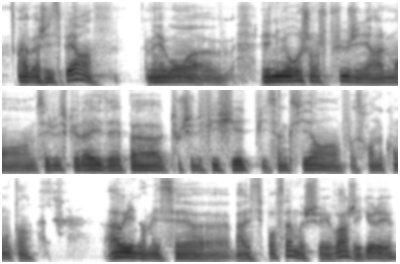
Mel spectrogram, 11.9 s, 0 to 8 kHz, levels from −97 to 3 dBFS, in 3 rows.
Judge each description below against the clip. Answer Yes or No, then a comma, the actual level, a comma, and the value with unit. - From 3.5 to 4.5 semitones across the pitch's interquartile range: No, average, 2.8 semitones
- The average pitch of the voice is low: Yes, low, 100 Hz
